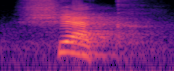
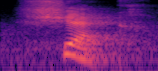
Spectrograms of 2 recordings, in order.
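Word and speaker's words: chèque: Then is check. Because the CH combined sound is sh. We pronounce check.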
